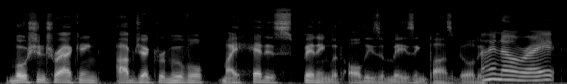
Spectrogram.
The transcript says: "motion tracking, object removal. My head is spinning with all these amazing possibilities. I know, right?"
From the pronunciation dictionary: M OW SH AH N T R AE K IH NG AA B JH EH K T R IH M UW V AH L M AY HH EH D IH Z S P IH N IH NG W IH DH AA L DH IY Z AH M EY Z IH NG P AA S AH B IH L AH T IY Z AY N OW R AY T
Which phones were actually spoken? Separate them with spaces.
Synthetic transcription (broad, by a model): M OW SH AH N T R AE K IH NG AA B JH EH K T R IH M UW V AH L M AY HH EH D IH Z S P IH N IH NG W IH DH AA L DH IY Z AH M EY Z IH NG P AA S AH B IH L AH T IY AY N OW R AY T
